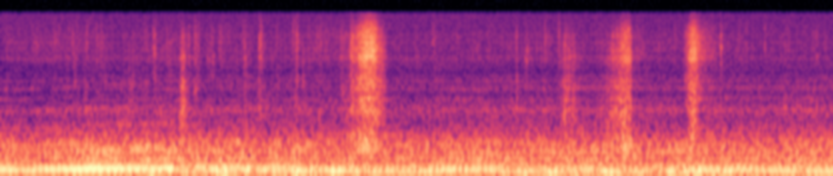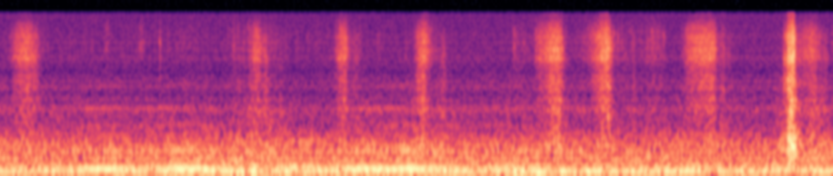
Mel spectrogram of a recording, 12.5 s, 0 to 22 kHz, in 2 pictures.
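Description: Car engine held at steady low revs, about 2,800 rpm in second gear, while circling a wet skid pad at around 35 mph, heard from inside the cabin over the hiss of wet tyres. About a dozen short, sharp ticks are scattered throughout.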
